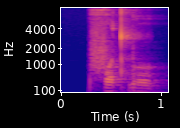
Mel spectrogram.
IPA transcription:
f o˨ t ɓ u˨

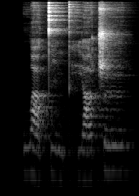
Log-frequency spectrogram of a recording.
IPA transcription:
w ä˥˨ t̪ i˨˩ n pʰ j ä˨˦ ʈ͡ʂ ɻ̩˦

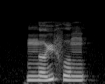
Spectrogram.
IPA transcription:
n̪ ɵ˨˥ ɥ f ʊ˨ ŋ

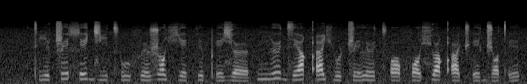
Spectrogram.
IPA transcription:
tʼ i˨˩˦ ʈ͡ʂ ɪ˧˥˧ ɬ e˧˥˧ d͡ʑ i˨˩˦ t͡sʼ u˨˩ f ø˨˩˦ ʐ ɔ˦˨ ç e˨˩ k ɪ˦˨ pʼ e˨˩˦ ʑ œ˨˩ | ɲ ø˧˥˧ d͡z e˨˦ qʼ i˧˥˧ ç u˨˩ ʈ͡ʂ ɪ˨˩˦ l ø˨˦ t͡sʼ ɔ˨˩ f ɔ˨˩˦ ɕ u˦˨ qʼ ø˨˩˦ t͡ʃʼ e˨˩˦ d͡ʒ ɔ˨˩ tʼ ɪ˨˦

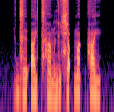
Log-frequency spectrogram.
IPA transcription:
d͡z e˨ ʔ a˧ j t͡sʰ ã˨˩ m ɡ ĩ˧ ɕ a˦ p̚ m ã˦ k̚ h a˥˧ j

